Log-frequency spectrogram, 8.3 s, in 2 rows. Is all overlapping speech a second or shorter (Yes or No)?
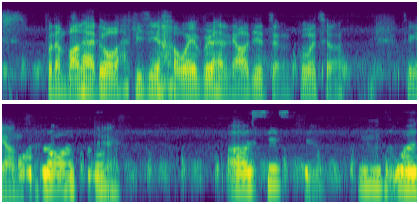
Yes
